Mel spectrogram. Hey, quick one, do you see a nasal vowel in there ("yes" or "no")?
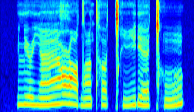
yes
